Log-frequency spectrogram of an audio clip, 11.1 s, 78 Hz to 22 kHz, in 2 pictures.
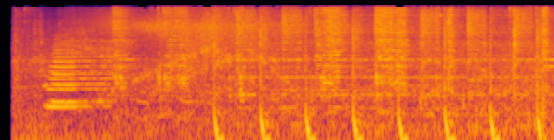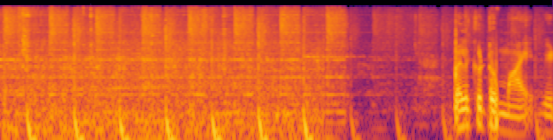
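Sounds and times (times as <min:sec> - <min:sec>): train approaching: 0:00.1 - 0:10.1
locomotive horn blast: 0:00.2 - 0:09.0.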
